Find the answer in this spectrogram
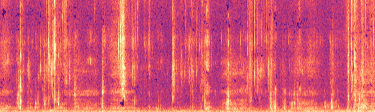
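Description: Faint chewing and mouth smacks from a person eating, with small clicks scattered throughout and one louder click about two and a half seconds in.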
